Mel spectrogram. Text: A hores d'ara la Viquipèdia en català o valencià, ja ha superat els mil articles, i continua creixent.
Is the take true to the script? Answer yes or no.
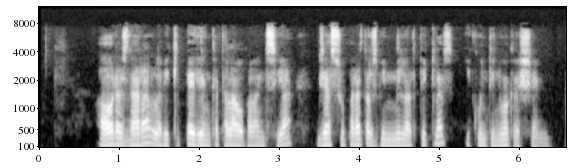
no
